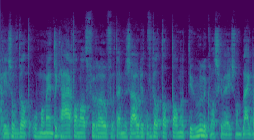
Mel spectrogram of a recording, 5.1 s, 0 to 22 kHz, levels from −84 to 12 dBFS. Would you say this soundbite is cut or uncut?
cut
